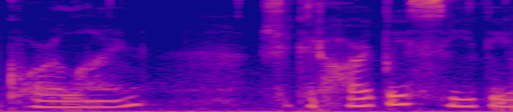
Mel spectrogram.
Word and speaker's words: Coraline: name wrong you know they keep saying coraline not caroline not caroline at all he picked up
